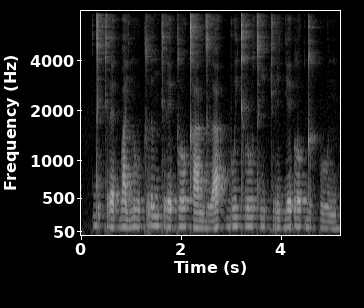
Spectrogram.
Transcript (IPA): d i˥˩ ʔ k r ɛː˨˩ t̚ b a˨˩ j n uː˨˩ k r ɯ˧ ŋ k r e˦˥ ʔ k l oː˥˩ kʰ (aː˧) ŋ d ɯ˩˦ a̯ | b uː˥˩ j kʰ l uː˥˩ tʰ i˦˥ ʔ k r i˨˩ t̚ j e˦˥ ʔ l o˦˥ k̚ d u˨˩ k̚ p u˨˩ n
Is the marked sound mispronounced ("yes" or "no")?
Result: no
